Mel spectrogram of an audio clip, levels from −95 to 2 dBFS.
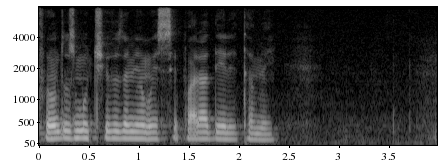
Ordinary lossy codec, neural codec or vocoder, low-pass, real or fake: none; none; none; real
